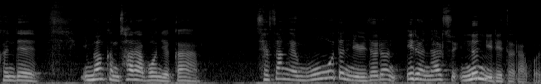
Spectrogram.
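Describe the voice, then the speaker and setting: A woman speaks with a dark, mellow tone. Her voice has vocal fry. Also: medium pitch for a woman, moderate pace. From Gyeongsang region, South Korea. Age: 60s. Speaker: network marketing business leader. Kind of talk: motivational seminar talk.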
